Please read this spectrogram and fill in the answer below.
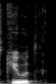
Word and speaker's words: Qt: pronounce it for example a qt is cute and uh and it's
